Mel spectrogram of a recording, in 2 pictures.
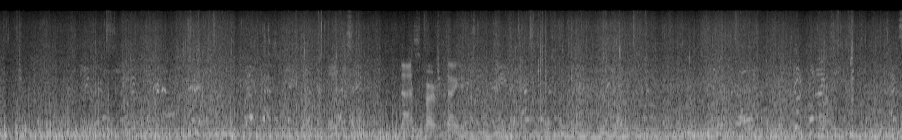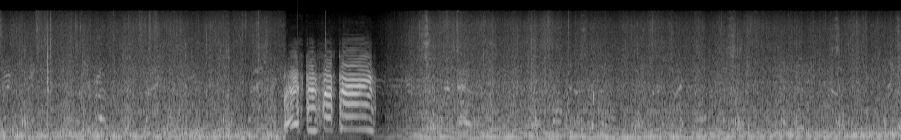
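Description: Oar blades splash and churn in the water as a rowing crew strokes.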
